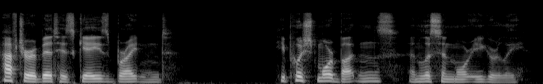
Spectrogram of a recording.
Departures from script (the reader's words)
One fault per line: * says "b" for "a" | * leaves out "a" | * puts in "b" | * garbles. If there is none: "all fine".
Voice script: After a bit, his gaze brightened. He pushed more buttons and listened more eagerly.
all fine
